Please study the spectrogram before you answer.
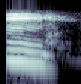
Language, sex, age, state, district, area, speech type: Tamil, female, 45-60, Tamil Nadu, Tiruvannamalai, urban, conversation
